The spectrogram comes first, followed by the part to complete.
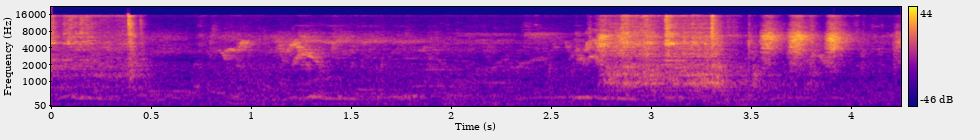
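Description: Domestic pigeons cooing, with low, wavering coos throughout. A brief rustling noise rises about three seconds in.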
